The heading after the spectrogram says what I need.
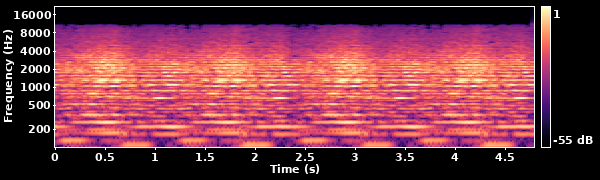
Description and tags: strings loop 10 100bpm CPK
Dark 2 chord progression, Dense strings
